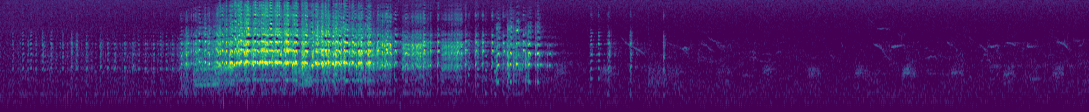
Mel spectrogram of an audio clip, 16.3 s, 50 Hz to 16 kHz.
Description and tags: Group-Attack Masked Lapwing
Group of 4 angry Masked Lapwing plovers chase off a lone Lapwing interloper. Lots of running and outstretched wings. Recorded on the Riversdale Estate Vinyard, Tasmania (Australia).
vanellus-miles, masked-lapwing, spurwing-plover, bird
